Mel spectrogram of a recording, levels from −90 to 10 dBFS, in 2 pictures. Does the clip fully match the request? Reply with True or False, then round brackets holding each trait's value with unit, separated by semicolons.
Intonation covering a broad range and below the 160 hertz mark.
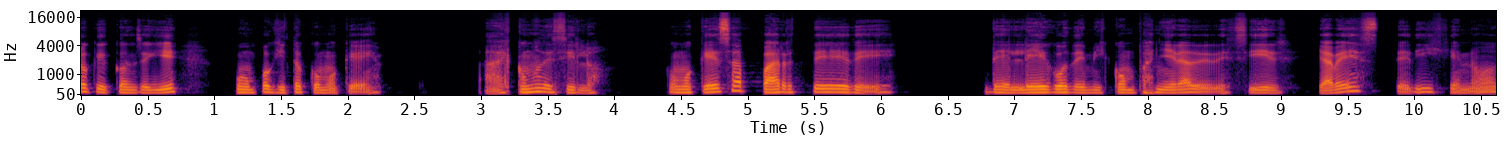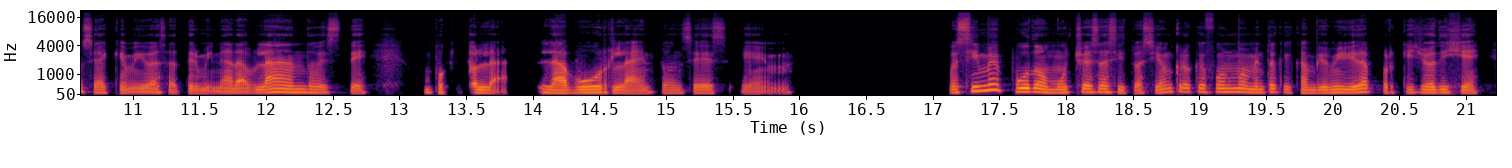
False (2.9 semitones; 140 Hz)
